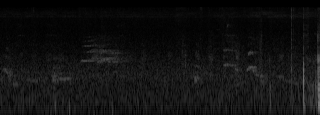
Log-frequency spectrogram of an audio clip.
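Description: A dog whining faintly in short high whimpers, once about two seconds in and again briefly near the end.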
